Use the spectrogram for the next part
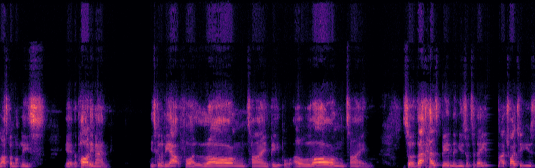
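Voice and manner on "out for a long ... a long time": LONG drawn out and swelling louder; stretched-out LONG. Real, not acted. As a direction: drag the word LONG slowly, twice. Drags out how long he's out.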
